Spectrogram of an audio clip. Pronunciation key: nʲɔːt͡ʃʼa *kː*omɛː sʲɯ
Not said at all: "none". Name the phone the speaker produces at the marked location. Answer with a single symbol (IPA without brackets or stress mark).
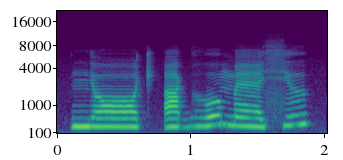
ɡʱ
